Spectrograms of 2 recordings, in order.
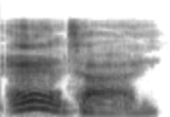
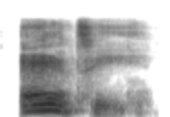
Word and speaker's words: anti: When anti is used as a preposition, it is pronounced with the long I sound, as in I'm anti the abuse of drink.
